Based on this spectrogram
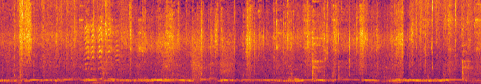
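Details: Pet doves kept in a cage, cooing in the morning: an almost continuous run of soft, wavering coos with small dips and rises, phrases flowing into one another, with faint clicks and household noise behind.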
